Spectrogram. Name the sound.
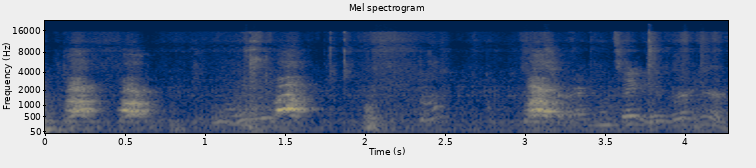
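dogs barking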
